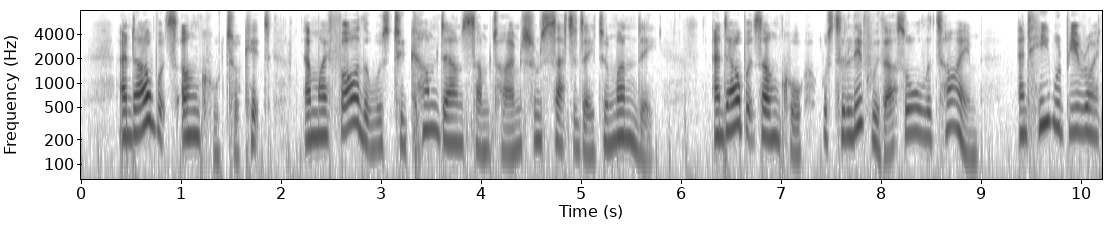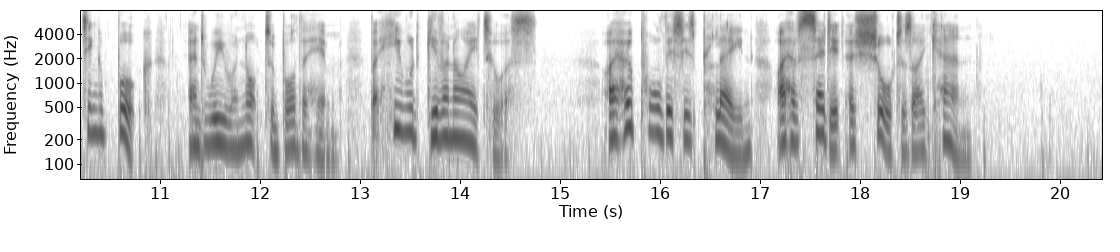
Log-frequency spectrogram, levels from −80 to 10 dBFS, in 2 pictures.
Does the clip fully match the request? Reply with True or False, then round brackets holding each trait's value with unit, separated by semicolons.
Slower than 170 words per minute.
False (190 wpm)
